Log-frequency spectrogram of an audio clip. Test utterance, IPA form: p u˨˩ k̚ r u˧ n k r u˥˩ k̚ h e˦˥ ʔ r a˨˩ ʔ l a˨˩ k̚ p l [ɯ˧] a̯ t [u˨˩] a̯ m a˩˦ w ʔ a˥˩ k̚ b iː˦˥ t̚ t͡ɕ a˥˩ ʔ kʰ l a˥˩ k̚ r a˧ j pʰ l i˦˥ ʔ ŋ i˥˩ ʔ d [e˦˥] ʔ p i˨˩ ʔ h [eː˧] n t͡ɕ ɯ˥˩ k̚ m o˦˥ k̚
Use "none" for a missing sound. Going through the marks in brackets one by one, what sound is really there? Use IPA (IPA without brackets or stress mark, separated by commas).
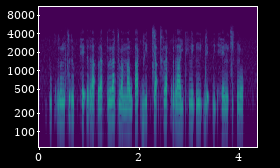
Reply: ɯ˥˩, u˨˩, e˦˥, eː˧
